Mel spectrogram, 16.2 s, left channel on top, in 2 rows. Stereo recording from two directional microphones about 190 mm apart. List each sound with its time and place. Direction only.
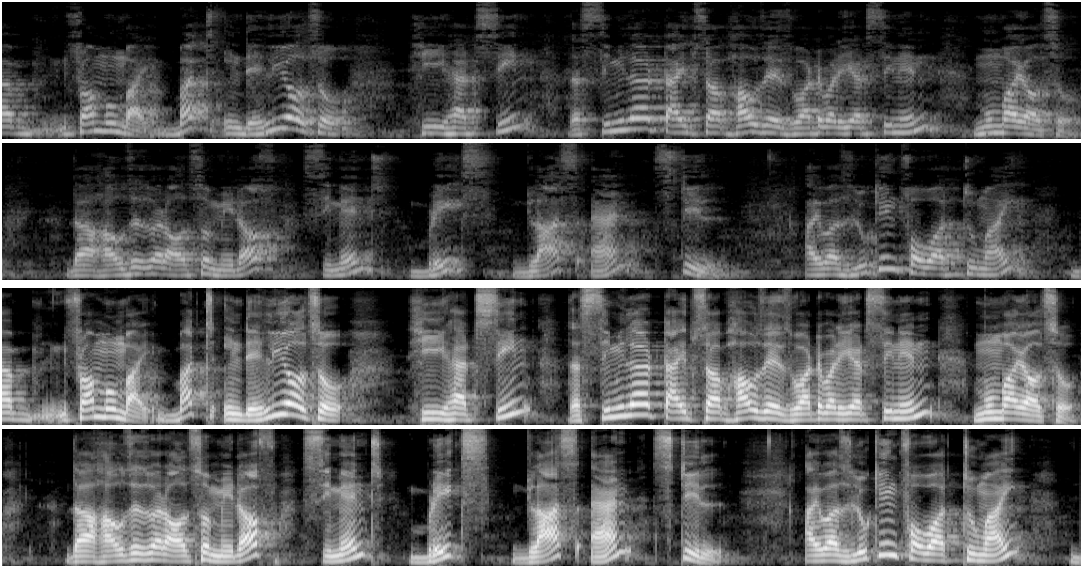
0.0 s speech: 65° right (ahead or behind)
